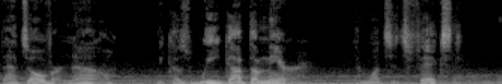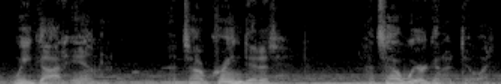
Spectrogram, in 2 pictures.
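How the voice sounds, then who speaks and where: An actor playing a gruff, weary sheriff in a game, talking in a blunt, curt way, with game music underneath. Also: male voice, low voice, big pitch swings, measured pace, full character voice. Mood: grim.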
